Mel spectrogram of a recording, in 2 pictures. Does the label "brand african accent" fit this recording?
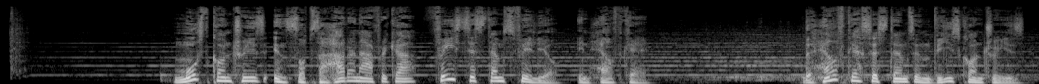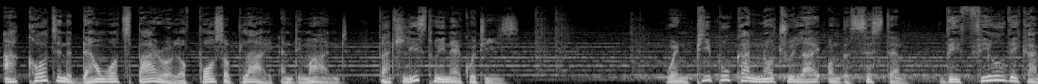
Yes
